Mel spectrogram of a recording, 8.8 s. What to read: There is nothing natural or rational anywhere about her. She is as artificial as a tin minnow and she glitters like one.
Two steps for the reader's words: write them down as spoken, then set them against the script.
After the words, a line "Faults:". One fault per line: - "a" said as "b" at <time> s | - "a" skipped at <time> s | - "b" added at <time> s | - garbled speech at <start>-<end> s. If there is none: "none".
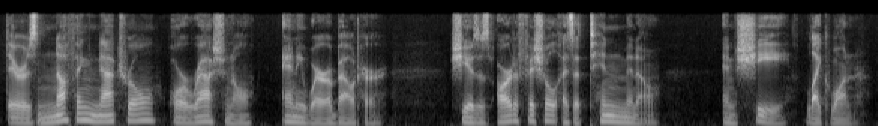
There is nothing natural or rational anywhere about her. She is as artificial as a tin minnow and she like one.
Faults:
- "glitters" skipped at 7.9 s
